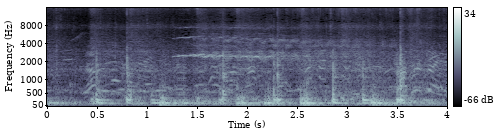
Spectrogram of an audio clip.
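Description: A drum beaten in a steady rhythm, about three strokes a second, with voices over it. A held high whistle-like tone sounds for about a second, a third of the way in.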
